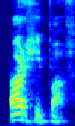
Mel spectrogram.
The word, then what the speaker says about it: Aripov: Arip. Ahov. Aripov. So accent like typical American. I put the accent on the wrong syllable.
